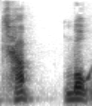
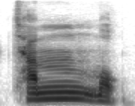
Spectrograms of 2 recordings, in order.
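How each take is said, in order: First: The syllables are separate, keeping the p sound. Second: The syllables are joined, with p becoming m. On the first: "하나씩 발음할 때는 잡목 이렇게 되지만" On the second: "같이 발음할 때는 잡목 이렇게 발음이 되죠"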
